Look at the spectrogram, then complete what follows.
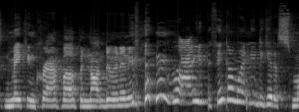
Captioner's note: chuckling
